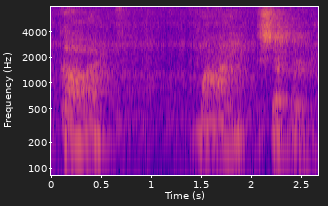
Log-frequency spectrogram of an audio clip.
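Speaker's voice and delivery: God, my shepherd, soft and slow, falling to rest on shepherd; settled statement. Shown as a demonstration. Pastor repeating the Psalm opening as quiet statement. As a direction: let my shepherd sink low and certain. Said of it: "it's a statement".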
